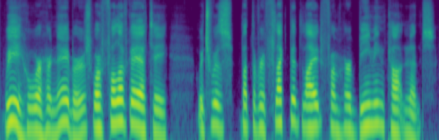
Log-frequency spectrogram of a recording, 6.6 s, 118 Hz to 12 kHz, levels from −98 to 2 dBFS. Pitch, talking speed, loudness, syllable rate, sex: 180 Hz, 175 wpm, -18 LUFS, 5.0 syllables/s, male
